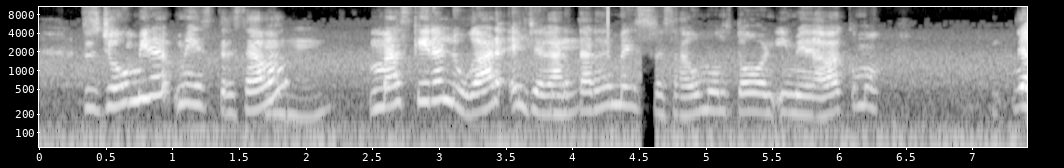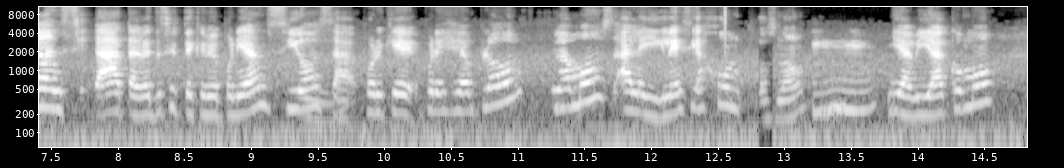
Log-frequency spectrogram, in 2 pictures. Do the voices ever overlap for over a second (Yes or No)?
No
